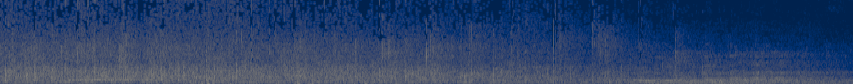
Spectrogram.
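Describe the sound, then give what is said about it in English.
A church audience breaks into sustained applause for a couple's engagement announcement, dense clapping filling the room steadily for several seconds with a faint murmur of voices underneath, easing slightly toward the end. “Why don't you give them a round of applause?”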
